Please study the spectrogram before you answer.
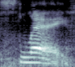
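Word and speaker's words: sleigh: going to practice is Slay Slay S A and this is a tricky word because it sounds like an a sound but there's no a in the word at all okay the word slay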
